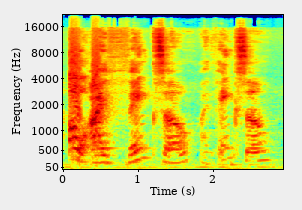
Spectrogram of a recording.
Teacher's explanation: in English, I think so, with a rising tone can mean certainty.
